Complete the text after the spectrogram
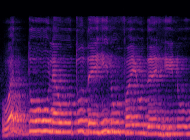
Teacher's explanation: واو ہونٹوں کی نا تمام گلائی سے ادا کریں گے، دال سے ملائیں گے، دال کو واو سے ملائیں گے، دو واو مدہ ہے، 2 حرکات لمبا کریں گے.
